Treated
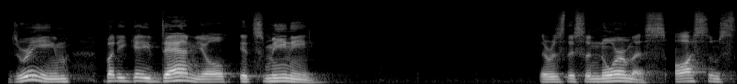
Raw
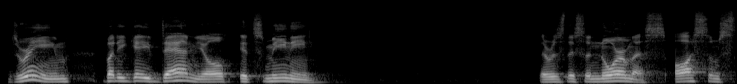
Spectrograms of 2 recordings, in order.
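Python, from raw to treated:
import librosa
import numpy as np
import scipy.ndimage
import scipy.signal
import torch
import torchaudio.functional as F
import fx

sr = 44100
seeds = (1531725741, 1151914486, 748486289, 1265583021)

y = fx.rotary(x, sr, hz=1.0)
y = y * librosa.db_to_amplitude(8.5)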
